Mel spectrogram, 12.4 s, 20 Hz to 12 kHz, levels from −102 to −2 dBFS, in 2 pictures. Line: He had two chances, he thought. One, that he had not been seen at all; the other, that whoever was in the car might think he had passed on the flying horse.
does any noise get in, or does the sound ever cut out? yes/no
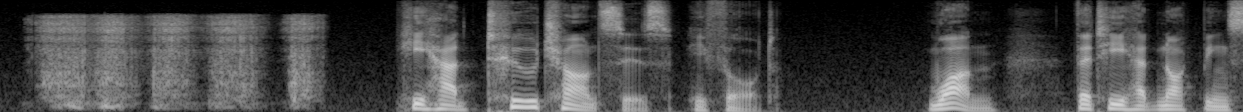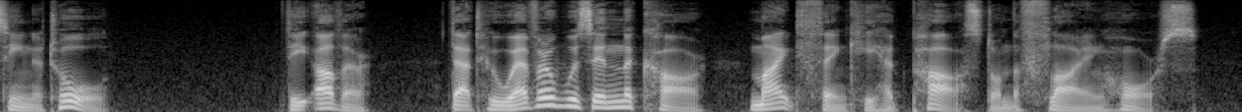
yes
